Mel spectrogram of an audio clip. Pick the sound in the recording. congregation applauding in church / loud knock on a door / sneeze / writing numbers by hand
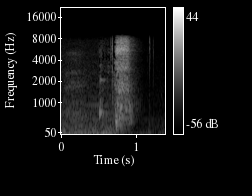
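sneeze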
